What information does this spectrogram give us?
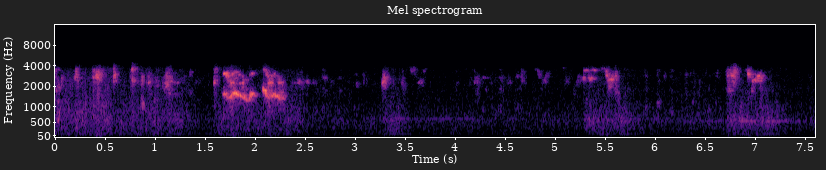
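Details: Cockatiels calling indoors in a room, recorded on a mobile phone: scratchy chirps and squawks in irregular bursts, louder clusters near the start and end, with faint room noise.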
